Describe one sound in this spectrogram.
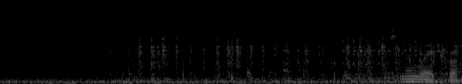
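Metal gears clatter and click rapidly.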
